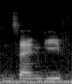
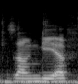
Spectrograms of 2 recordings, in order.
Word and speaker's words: Zangief: It's just and- like Zangief is like the English pronunciation, and then Zangief is how you would say it if you were Russian.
